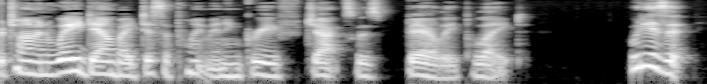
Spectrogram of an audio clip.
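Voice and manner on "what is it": sharp, irritated question; snapped. Acted. Annoyed professor snapping at a lingering student. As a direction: snap it at the student impatiently. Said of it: "he snapped".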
